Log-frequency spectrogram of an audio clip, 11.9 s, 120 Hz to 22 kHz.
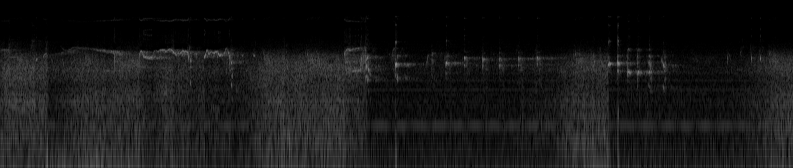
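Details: Female bald eagle at the Decorah nest, 27 April 2016 in late afternoon, calling from off the nest while the male feeds the eaglets. Thin high whistles open, then a rapid run of sharp high pips chatters between six and ten seconds.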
